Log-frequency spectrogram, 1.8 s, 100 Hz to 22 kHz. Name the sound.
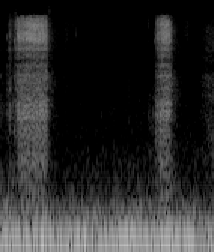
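spraying WD-40 onto mass air flow sensor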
